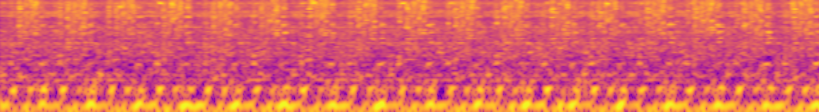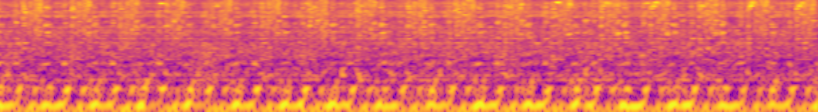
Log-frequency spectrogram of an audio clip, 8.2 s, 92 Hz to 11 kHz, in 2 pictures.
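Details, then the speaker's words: 1948 Nash engine after first start, water hose flushing cooling system, warming up; loud open-exhaust chugging at steady even pace, no stumbles or misses, running well. "okay we got her running good and all that but and I'm trying to get her heated up"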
